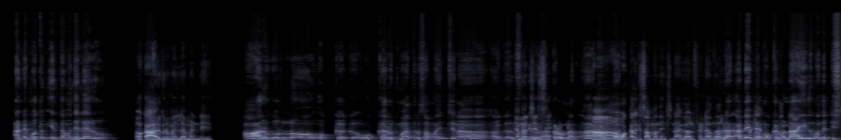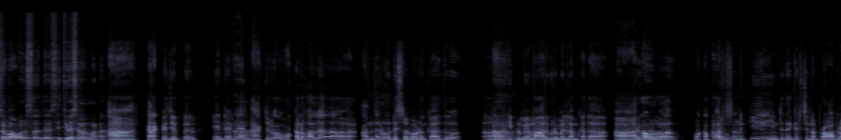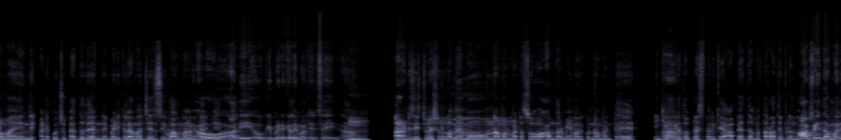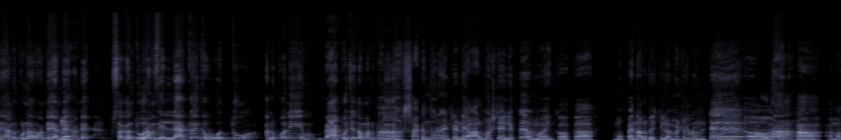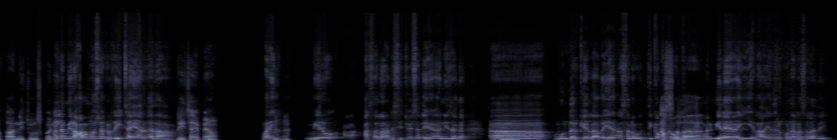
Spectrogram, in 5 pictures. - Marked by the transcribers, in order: in English: "గర్ల్"; in English: "ఎమర్జెన్సీ"; in English: "గర్ల్"; other background noise; in English: "కరెక్ట్‌గా"; in English: "యాక్చువల్‌గా"; in English: "పర్సన్‌కి"; in English: "ప్రాబ్లమ్"; in English: "మెడికల్ ఎమర్జెన్సీ"; in English: "మెడికల్ ఎమర్జెన్సీ"; in English: "సిట్యుయేషన్‌లో"; in English: "సో"; in English: "ఆల్మోస్ట్"; in English: "ఆల్మోస్ట్"; in English: "రీచ్"; giggle; in English: "సిట్యుయేషన్"
- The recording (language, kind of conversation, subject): Telugu, podcast, మధ్యలో విభేదాలున్నప్పుడు నమ్మకం నిలబెట్టుకోవడానికి మొదటి అడుగు ఏమిటి?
